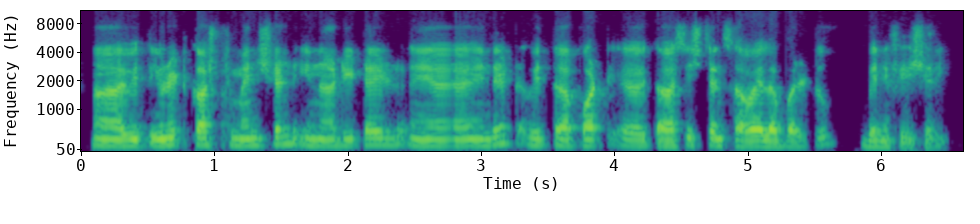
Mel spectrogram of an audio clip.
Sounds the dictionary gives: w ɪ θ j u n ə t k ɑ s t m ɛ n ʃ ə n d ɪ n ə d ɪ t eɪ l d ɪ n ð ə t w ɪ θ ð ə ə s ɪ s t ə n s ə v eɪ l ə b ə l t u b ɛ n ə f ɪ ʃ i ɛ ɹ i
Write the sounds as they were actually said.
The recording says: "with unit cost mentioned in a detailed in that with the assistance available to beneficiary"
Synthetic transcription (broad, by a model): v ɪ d j u n ə t k ɑ s t m ɛ n ʃ ə n d ɪ n ə d ɪ t eɪ l d ɪ n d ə t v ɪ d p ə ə s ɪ s t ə n s ə v eɪ l ə b ə l t u b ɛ n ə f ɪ ʃ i ɹ i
